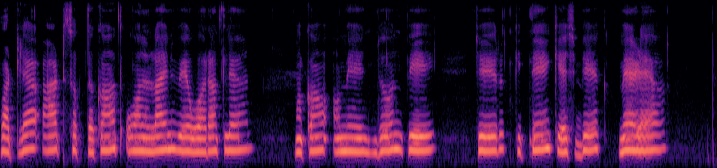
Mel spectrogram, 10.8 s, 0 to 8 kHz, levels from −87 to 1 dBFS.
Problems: background sounds at intervals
